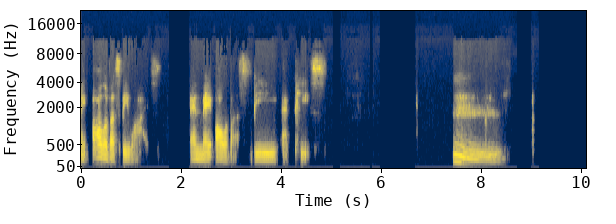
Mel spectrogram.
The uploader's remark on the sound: This is the audio replay of the monthly Zoomy Zoom I do with my UROCK (Patreon) Peeps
